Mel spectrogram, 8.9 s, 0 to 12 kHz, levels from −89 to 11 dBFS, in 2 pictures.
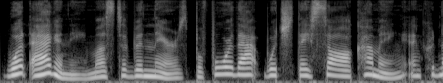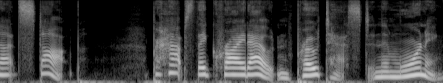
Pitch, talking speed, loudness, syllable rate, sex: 205 Hz, 170 wpm, -18 LUFS, 4.1 syllables/s, female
